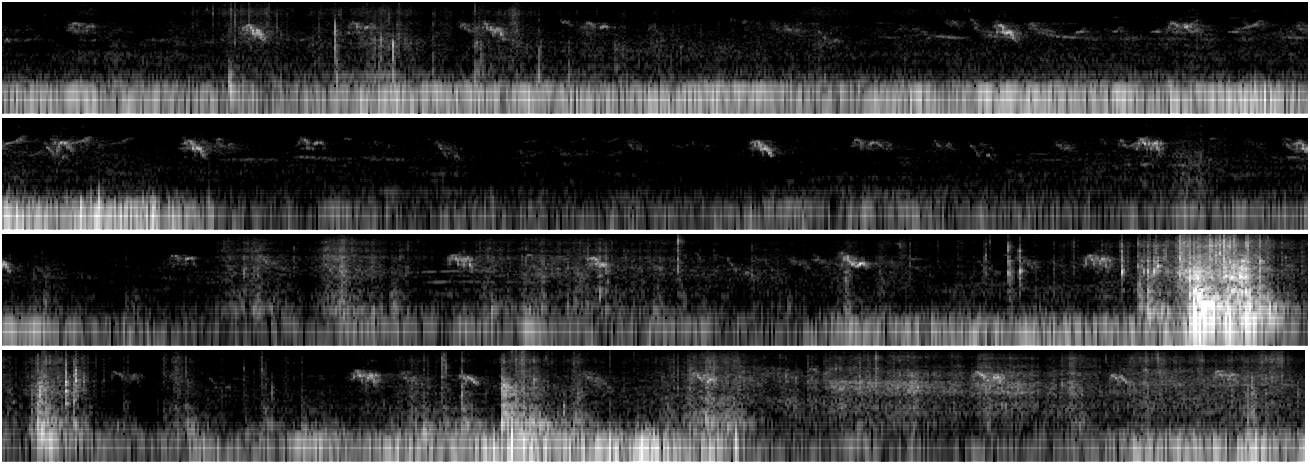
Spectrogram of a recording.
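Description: Small birds chirping with many short, high calls, over a low hum that stops about a quarter of the way in. About three-quarters of the way through, a loud burst of noise lasting about a second stands out above the birds.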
